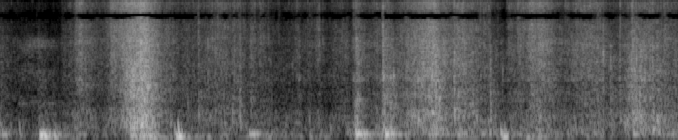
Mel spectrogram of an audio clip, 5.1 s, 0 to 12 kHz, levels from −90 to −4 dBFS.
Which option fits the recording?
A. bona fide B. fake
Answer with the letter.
A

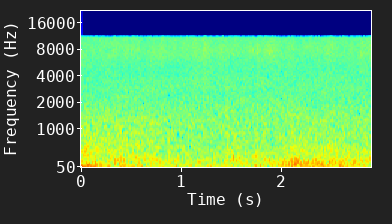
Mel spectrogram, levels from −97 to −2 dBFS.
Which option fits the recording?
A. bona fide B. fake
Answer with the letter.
B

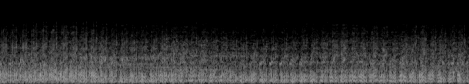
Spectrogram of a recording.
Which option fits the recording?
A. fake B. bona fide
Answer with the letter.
A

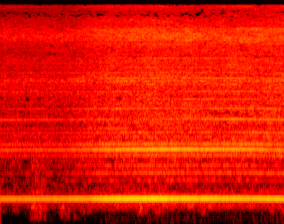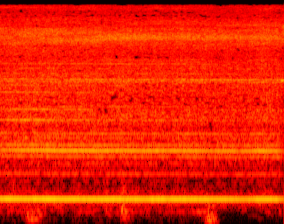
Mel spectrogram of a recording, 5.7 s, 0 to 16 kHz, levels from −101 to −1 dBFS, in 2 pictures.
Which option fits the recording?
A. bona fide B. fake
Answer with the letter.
A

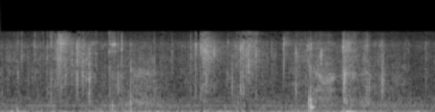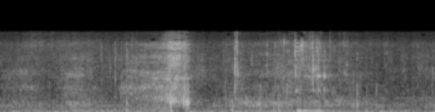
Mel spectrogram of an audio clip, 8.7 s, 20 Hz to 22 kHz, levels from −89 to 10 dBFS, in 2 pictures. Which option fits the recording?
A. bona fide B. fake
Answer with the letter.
A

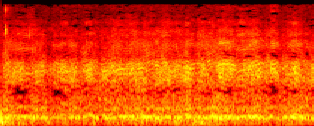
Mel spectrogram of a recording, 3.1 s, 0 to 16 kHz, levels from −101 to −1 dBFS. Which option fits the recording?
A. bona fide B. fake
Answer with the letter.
A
